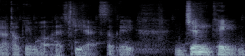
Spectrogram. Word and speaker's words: Genting: okay so but um I'll try try to change the the pronounciation okay is is G thing okay not the the Genting but uh okay I'll just go with it since we are talking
